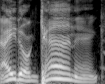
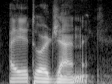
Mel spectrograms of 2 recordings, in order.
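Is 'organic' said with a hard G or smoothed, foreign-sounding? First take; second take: hard G; smooth. First: Organic has a hard, forceful G. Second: Organic is smoothed in a put-on foreign style.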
